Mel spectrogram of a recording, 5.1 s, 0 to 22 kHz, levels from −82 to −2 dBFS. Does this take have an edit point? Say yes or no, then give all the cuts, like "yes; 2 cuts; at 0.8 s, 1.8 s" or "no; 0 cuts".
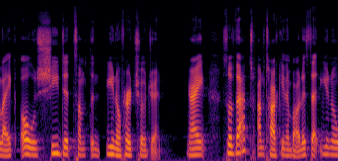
yes; 3 cuts; at 1.5 s, 1.9 s, 3.8 s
